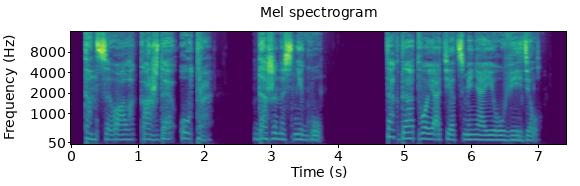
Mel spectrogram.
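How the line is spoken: Whisper in the ear. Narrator (Russian): шепнула на ухо

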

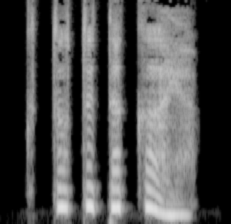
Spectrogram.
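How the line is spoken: Whisper. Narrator (Russian): прошептала

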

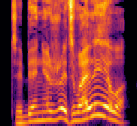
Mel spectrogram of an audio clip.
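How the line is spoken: Convict's shout. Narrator (Russian): крикнул зэк

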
